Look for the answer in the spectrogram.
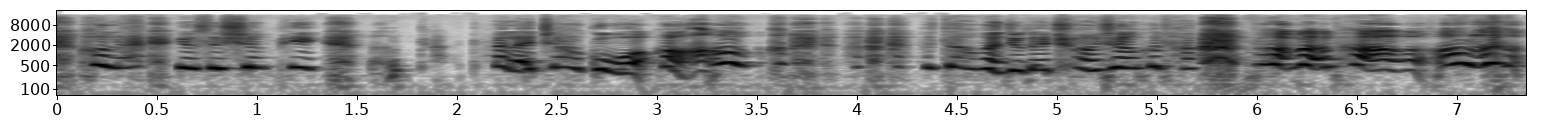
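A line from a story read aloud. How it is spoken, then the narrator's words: Breathless, panting. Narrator (Chinese): 江环被撞得娇喘吁吁，接着说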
